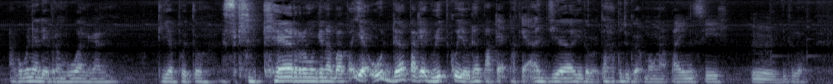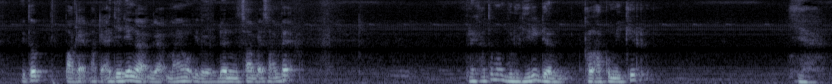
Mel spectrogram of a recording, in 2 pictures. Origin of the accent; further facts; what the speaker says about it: Yogyakarta, Special Region of Yogyakarta, Indonesia; Aku orang Jogja di sini Aku orang Jogja Orang tua aku di Jogja semua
